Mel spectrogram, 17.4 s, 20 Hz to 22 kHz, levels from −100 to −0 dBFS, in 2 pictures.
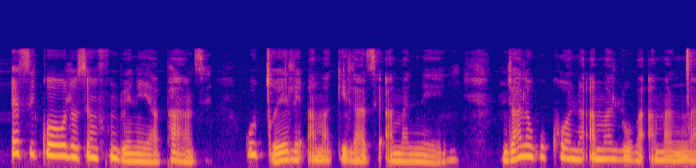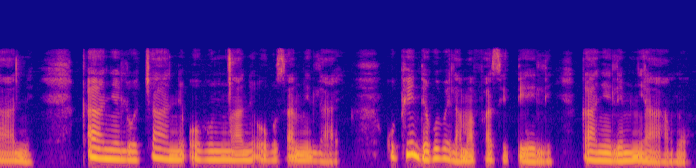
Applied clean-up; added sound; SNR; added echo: none; none; none; none.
